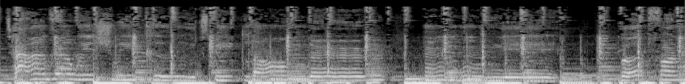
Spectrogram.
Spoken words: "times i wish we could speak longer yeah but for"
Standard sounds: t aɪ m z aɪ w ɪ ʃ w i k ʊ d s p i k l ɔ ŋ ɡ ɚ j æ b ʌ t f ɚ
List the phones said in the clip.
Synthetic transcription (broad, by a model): t aɪ m z aɪ w ɪ ʃ w i k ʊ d s p i k l ɔ ŋ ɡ ɚ j æ b ʌ t f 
